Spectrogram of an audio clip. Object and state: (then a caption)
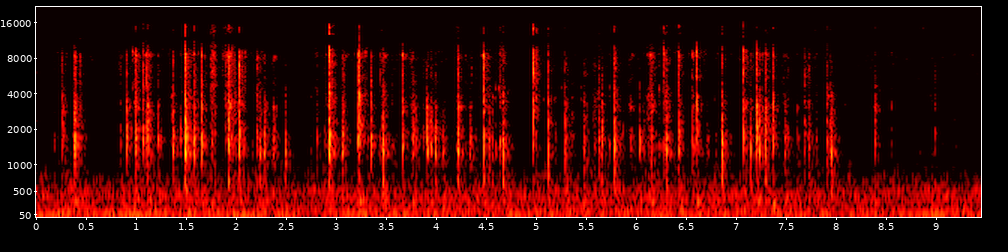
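Plastic mechanical keyboard. Fingertips type steadily on a Keychron K6 compact RGB-backlit mechanical keyboard with plastic keycaps on switches, in the dark. Rapid, continuous clacks and taps with bright, crisp edges sit over a constant low hum throughout.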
